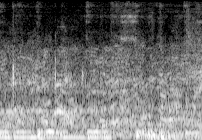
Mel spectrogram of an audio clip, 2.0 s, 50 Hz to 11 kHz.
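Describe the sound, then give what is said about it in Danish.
A steady murmur of many voices from a crowd of about 300 to 400 football fans, mostly men dressed in red-and-white national team jerseys, continuous and fairly loud, with overlapping talk blending into a busy hubbub. “mig står to, tre, 400 øh, primært mænd, alle sammen klædt i øh, rød-hvide landsholdstrøjer. Øh, der er faktisk ganske, ganske kanon stemning, må jeg sige.”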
